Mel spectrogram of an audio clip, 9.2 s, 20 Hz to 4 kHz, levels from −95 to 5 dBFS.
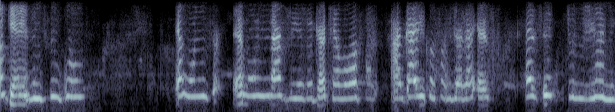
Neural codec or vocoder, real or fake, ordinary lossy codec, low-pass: codec, 16 kHz in and 24 kHz out, 0.6 kbps, FireRedTTS-2 codec; fake; Opus, 16 kbps; 3.6 kHz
